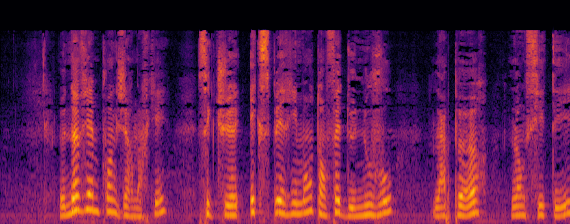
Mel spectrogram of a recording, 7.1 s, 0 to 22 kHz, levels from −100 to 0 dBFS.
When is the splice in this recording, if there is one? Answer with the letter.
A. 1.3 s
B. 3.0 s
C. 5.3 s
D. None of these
B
